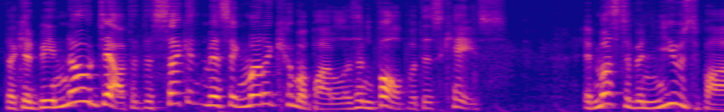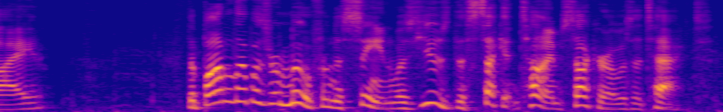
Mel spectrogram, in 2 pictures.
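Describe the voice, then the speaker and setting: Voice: medium pitch, big pitch swings, a little fast, a bit bright, faint music behind. A performer voicing an earnest teenage boy investigator who argues through the evidence in a fan dub of a game. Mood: insistent.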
